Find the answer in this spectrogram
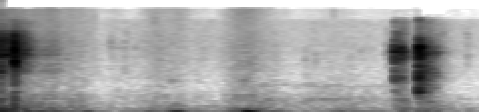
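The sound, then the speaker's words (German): A few sparse, crisp clicks and taps from a computer keyboard as someone searches on Google, quiet, with a short double tap near the end and stillness between strokes. “Jetzt muss ich ja selber googeln hier, ey.”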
